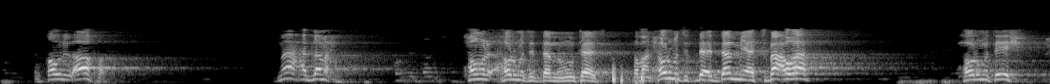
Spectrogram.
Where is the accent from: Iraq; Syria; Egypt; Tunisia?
Egypt; Upper Egypt; فأنا صعيدي، والله صعيدي، أنا صعيدي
